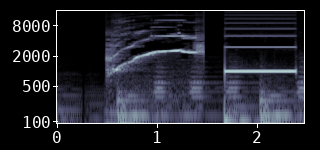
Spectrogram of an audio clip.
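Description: A comedic sound effect over a background music beat: a whistle-like tone that rises in pitch and then cuts off. Near the end it is replaced by the steady, loud test-card beep of a TV colour-bars screen.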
